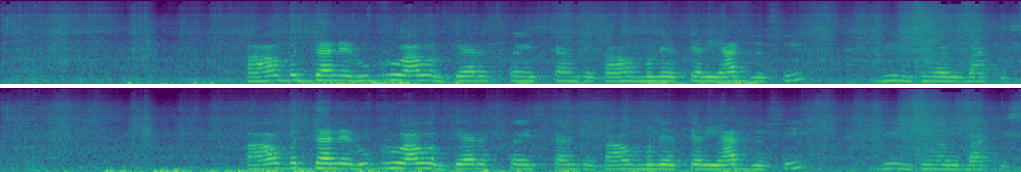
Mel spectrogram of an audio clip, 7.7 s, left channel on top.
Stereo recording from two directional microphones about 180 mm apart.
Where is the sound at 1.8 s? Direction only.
65° right (ahead or behind).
